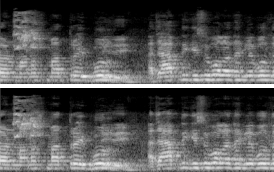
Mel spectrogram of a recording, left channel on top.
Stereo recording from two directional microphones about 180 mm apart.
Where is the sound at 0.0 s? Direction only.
25° right (ahead or behind).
